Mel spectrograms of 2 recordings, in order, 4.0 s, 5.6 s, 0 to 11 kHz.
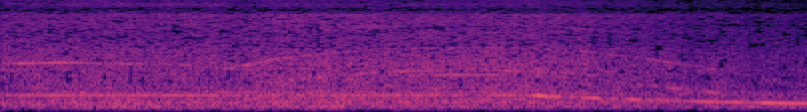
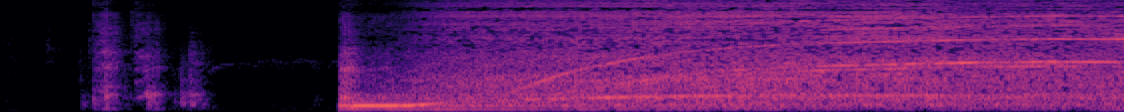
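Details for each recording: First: Red Sebo C2 Total vacuum with Sebo air-driven turbo tool: suction quite high but brush spins very slowly, steady rush with whirring tone sagging lower; slow turbo brush from low airflow, head needs full refurb. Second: Old red Sebo C2 Total vacuum, previously lacking airflow with a lackluster turbo head: motor starts with a rising whine settling into a strong steady roar and smooth brush tone; much happier now, owner thinks the only fault was lack of airflow; normal running.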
